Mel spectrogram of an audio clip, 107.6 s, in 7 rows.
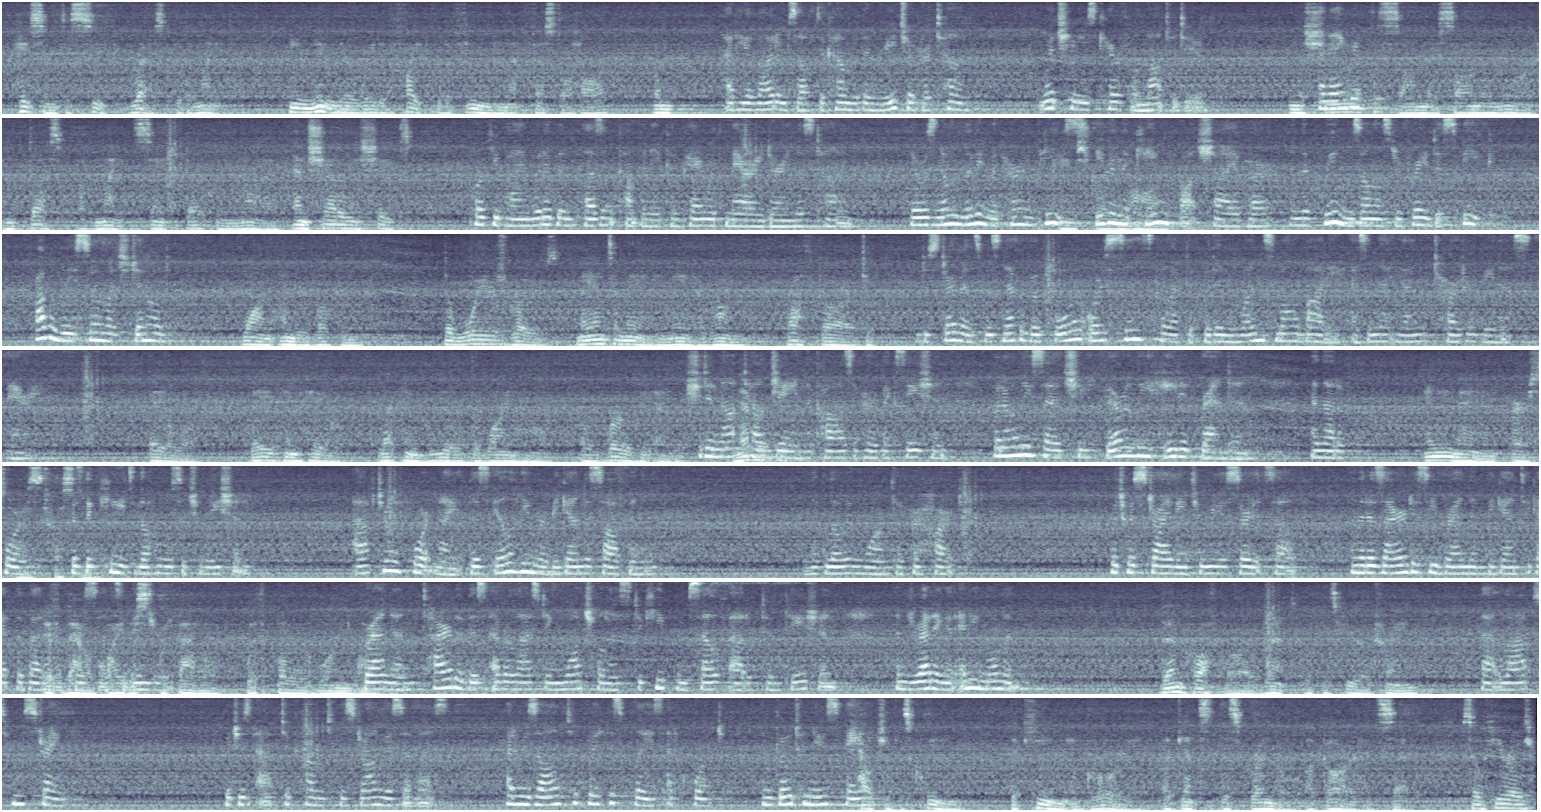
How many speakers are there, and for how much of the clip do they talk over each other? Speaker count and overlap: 2, about 6%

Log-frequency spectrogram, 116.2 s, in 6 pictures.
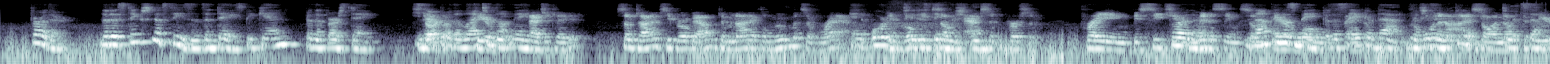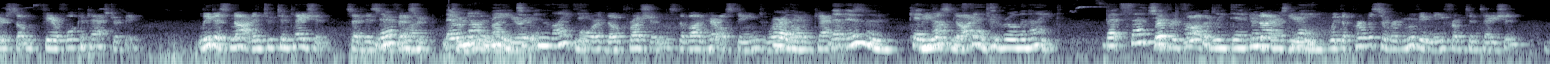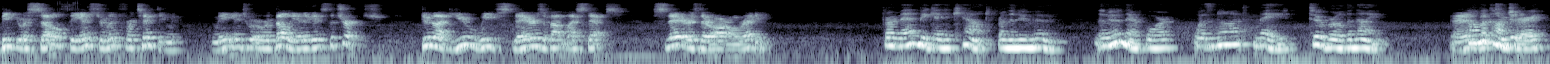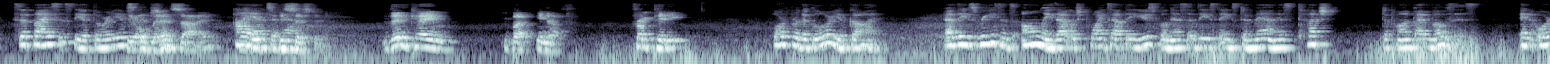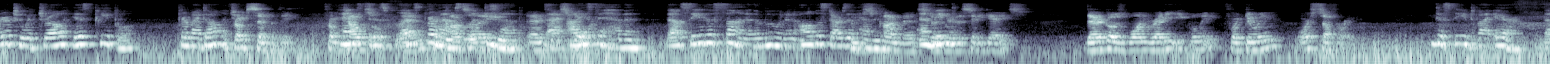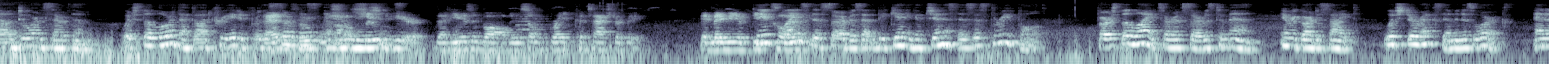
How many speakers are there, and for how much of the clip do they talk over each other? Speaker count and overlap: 2, about 24%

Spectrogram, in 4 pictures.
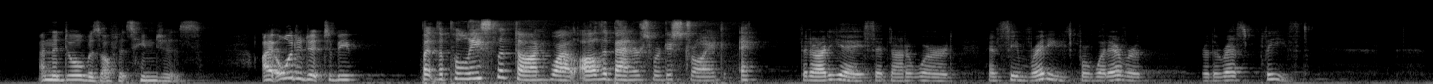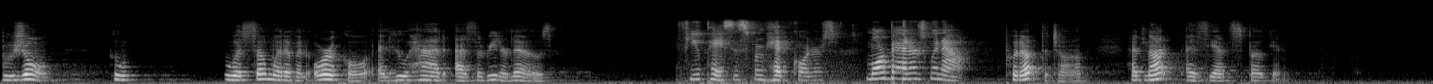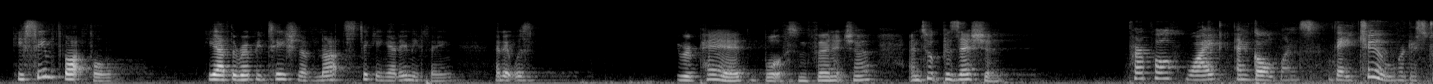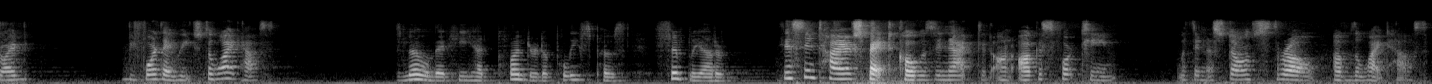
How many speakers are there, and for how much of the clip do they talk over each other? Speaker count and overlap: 3, no overlap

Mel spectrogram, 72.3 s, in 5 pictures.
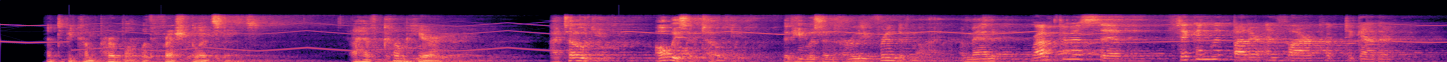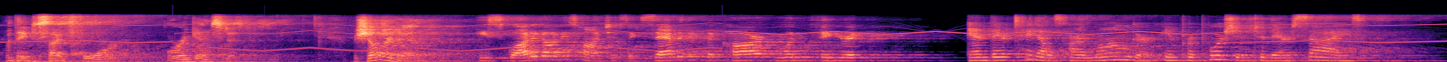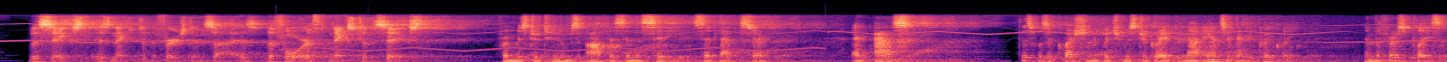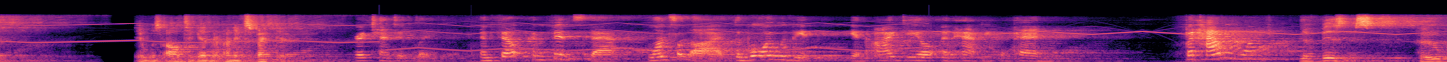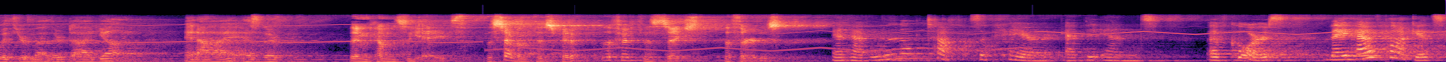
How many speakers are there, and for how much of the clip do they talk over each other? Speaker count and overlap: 7, no overlap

